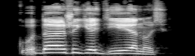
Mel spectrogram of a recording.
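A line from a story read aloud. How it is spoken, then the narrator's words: Sighed. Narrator (Russian): вздохнул медальон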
